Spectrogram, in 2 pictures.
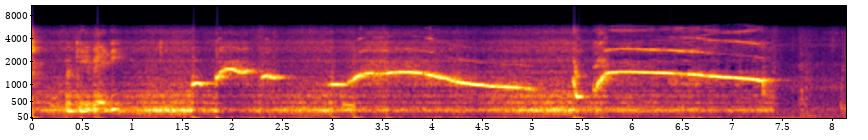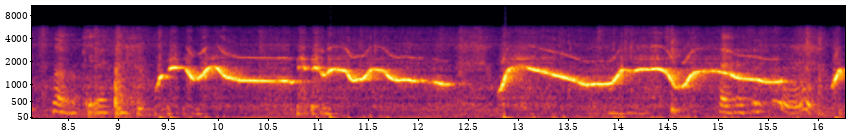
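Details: Rottweiler howling, a long wavering tone that slides down then rises in repeated bends, with a short pause midway and a human voice briefly heard.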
